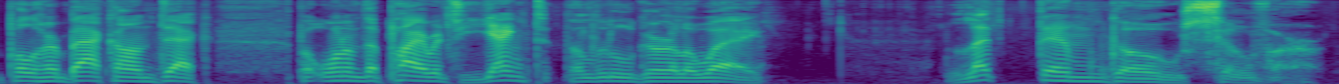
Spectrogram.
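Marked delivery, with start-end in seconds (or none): 4.7-6.6 slow, measured command dropping low; deliberate, stern order; firm demand. A narrator's reading. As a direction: demand it slowly and weightily. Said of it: "Cobweb demanded".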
